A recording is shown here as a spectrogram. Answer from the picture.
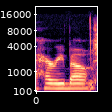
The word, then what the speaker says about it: Haribo: Candy corn, just can't we just can you just make you know how like Haribo is that how you say it? Haribo, sure.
